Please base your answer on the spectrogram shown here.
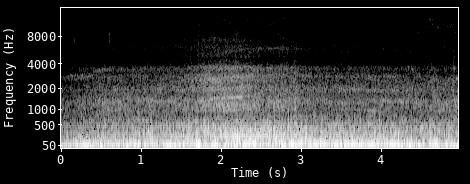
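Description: Motorcycle engine riding through town, a steady loud drone that swells slightly as it accelerates, close and continuous with no talk.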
